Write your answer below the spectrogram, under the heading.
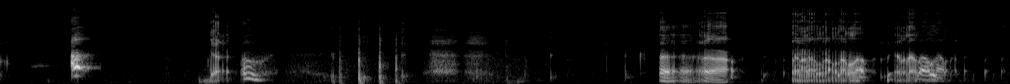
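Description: Several loud, drawn-out belches among brief speech sounds in a quiet room; ordinary burping.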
